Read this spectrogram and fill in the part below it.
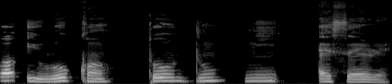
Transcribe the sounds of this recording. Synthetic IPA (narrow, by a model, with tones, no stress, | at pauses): ɔ˦i˨ɾo˨˦kã˧ | to˦n̩˦dũ˦ | nĩ˦ | ɛ˧sɛ˨ɾɛ˨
